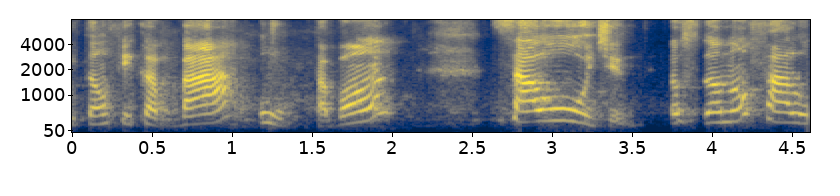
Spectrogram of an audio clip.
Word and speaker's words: saúde: Mas não é saúde, é saúde. Então, a gente percebe que as vogais se separam na hora de pronunciar.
